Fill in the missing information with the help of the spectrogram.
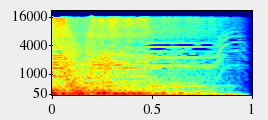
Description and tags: STAB 093 mastered 16 bit
Electronic percussion created with Metaphysical Function from Native Instruments within Cubase SX. Mastering done within Wavelab using Elemental Audio and TC plugins. A weird spacy short electronic effect for synthetic soundsculpturing.
electronic, stab, percussion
